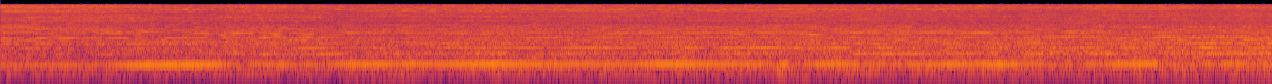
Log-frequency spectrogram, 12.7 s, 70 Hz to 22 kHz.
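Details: 1970s Regina Electrikbroom 3-speed vacuum while vacuuming the floor: rough scratchy grinding under the motor's even hum; motor and fan dry after being washed, worn bearings suspected.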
